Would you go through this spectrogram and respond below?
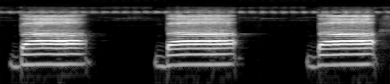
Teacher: अलिफ मुंह के खाली हिस्से से, बा दोनों होंठों के गीले हिस्से से, दोनों होंठों के तर हिस्से के मिलने से। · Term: हुरूफ शफविया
